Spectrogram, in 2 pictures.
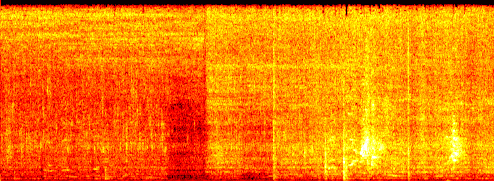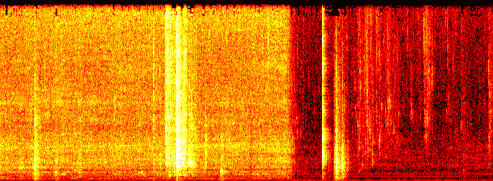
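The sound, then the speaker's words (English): Someone makes a mess splashing water in a dog's water bowl, a handful of irregular splashes standing out over a steady, hissy background, with brief pauses between them. “Are you making a mess with the doggy water?”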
